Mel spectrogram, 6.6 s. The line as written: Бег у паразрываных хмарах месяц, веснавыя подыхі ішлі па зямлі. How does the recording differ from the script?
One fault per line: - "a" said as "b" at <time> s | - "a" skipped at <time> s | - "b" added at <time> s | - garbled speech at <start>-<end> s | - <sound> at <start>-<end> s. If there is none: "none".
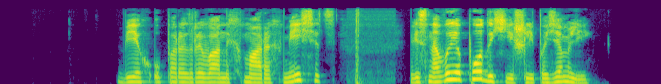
- thud at 3.5-3.8 s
